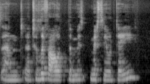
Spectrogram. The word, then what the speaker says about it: Missio Dei: churches and dioceses and to live out the Missio Dei. How do you pronounce this? Yep, Missio Dei, mission of God.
